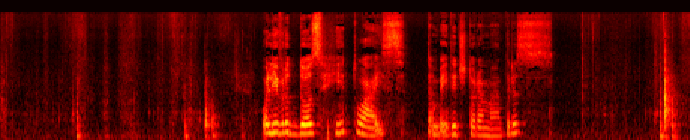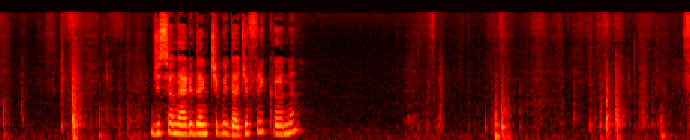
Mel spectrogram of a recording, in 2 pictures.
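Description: Books scrape and knock against each other as they are pulled from a shelf.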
